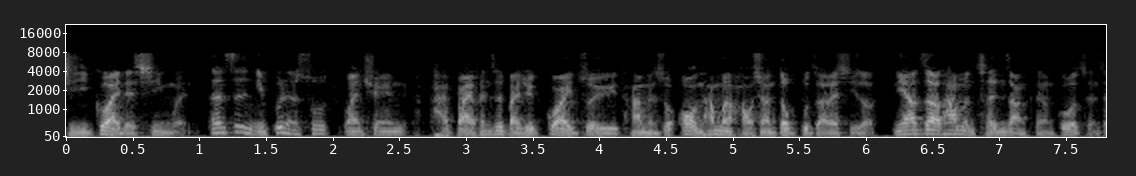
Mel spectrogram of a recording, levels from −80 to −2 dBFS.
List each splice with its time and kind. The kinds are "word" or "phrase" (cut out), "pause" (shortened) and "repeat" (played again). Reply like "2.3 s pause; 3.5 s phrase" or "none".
6.1 s pause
